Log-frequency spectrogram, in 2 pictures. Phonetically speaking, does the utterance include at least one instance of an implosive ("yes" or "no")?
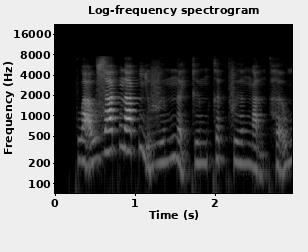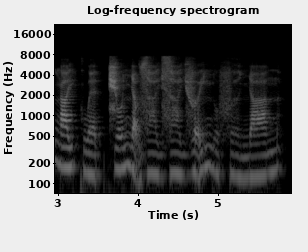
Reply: no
